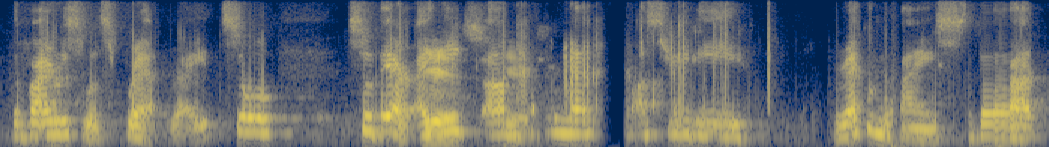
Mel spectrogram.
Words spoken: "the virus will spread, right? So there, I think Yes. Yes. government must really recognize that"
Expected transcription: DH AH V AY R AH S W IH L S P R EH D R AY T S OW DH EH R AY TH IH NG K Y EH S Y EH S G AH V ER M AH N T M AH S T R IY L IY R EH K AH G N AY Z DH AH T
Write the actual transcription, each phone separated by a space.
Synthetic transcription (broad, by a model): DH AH V AY R AH S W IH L S P R EH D R AY T S OW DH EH R AY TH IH NG K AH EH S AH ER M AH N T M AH S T R IY L IY R EH K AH G N AY S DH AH T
